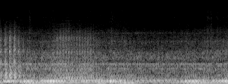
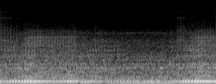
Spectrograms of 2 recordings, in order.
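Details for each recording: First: 2003 Hyundai Tiburon 2.0 Beta II, GT3076R turbo at 26 psi, Pauter rods, CP pistons at 9:1, meth injection, newly on MS3X engine management: the deep idle swells cleanly on quick throttle blips and returns smoothly. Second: Idle hunting on a 2003 Hyundai Tiburon 2.0 Beta II with GT3076R turbo at 26 psi, meth injection, 9:1 CR, newly swapped MS3X Megasquirt; low idle gently swells and sags. Heat soak into the intake manifold after shutdown skews manifold air readings; Megasquirt over-corrects.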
